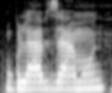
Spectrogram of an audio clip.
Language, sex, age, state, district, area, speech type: Urdu, female, 18-30, Bihar, Saharsa, rural, spontaneous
